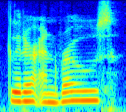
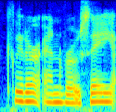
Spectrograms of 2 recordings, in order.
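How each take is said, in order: First: The last word ends without a sounded final vowel. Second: The last word ends with a sounded final vowel. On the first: The speaker calls it wrong. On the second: The speaker calls it right.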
